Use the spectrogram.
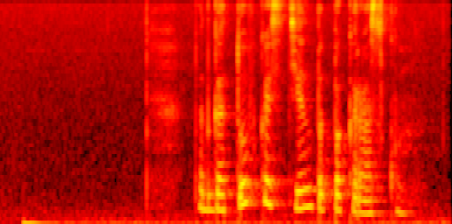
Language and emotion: Russian, neutral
